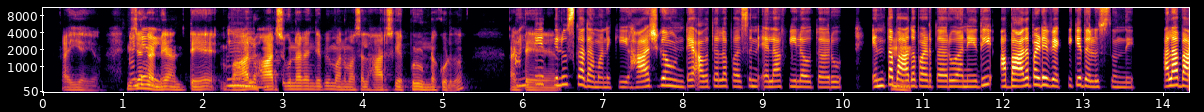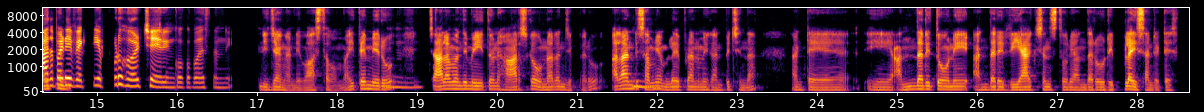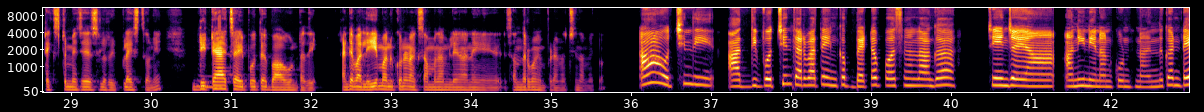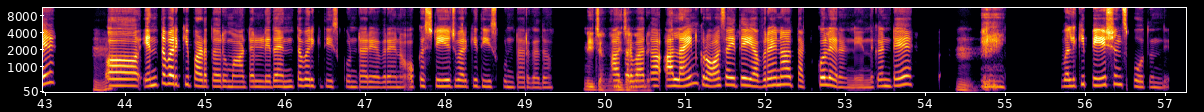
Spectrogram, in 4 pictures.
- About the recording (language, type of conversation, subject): Telugu, podcast, ఆన్‌లైన్ సందేశాల్లో గౌరవంగా, స్పష్టంగా మరియు ధైర్యంగా ఎలా మాట్లాడాలి?
- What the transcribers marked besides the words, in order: in English: "హర్ష్‌గా"; in English: "హర్ష్‌గా"; in English: "పర్సన్"; in English: "హర్ట్"; tapping; in English: "పర్సన్‌ని"; in English: "హార్ష్‌గా"; in English: "రియాక్షన్స్"; in English: "రిప్లైస్"; in English: "టెక్ టెక్స్ట్ మెసేజెస్‍లో రిప్లైస్‌తోనే"; in English: "బెటర్ పర్సన్"; in English: "చేంజ్"; in English: "స్టేజ్"; in English: "లైన్ క్రాస్"; throat clearing; in English: "పేషెన్స్"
